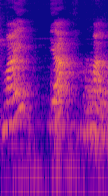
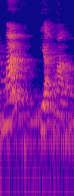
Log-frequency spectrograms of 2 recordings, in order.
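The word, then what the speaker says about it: من يعمل: Nunnya dimasukkan ke huruf berikutnya. Ya, jadi mayyakmal, bukan man-yakmal. Gitu ya.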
